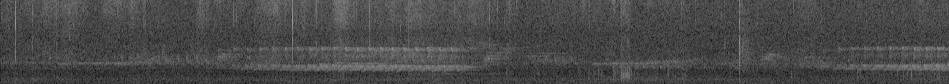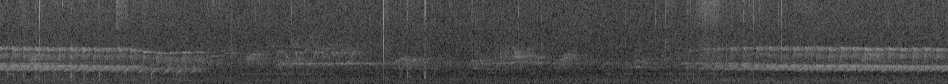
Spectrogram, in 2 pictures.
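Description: An animal's pulsing trill, each about three seconds long, repeated three times roughly ten seconds apart over steady outdoor ambience, with a few sharp pops from a smouldering campfire in between.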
